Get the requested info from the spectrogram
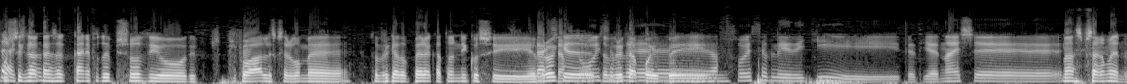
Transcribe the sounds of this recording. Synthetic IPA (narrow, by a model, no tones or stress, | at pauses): posikɐɐkɐniɐft̪ot̪oepi̥so̞ðiot̪ipɾoɐleskse̞ɾoɣomet̪ovɾiceðo̞pe̞ɾɐekɐt̪o̞niko̞sieɐɾoset̪ovɾiɐpoibeɐft̪oiθeleiðici | t̪e̞t̪çɐnɐise | nɐɐspsɐɣme̞no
